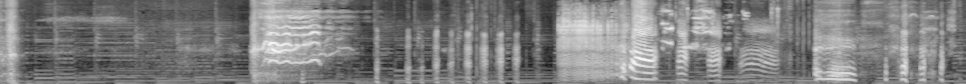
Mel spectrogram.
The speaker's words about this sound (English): No farts were faked here.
